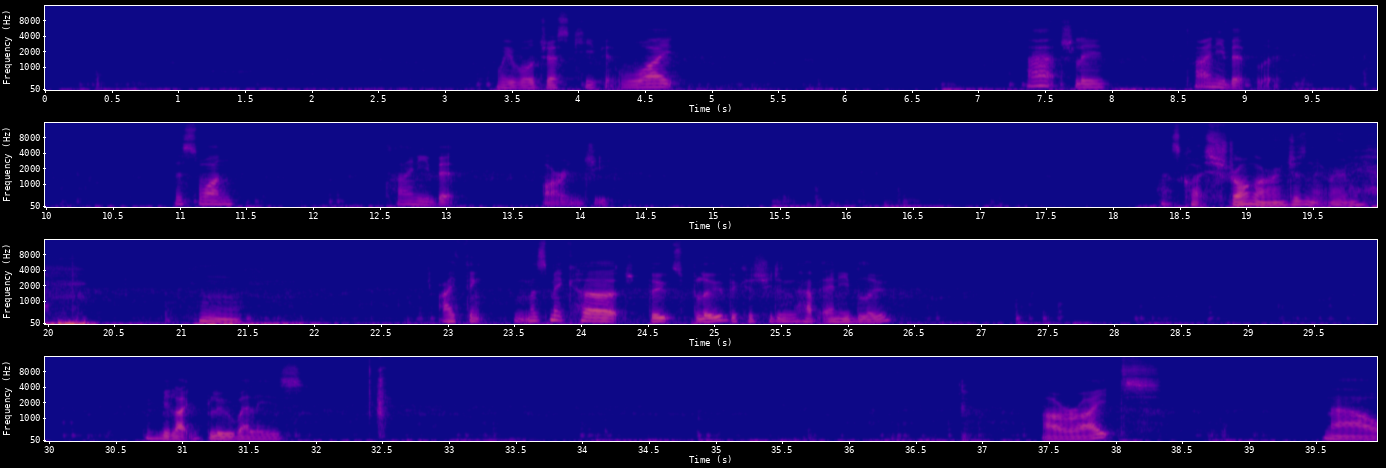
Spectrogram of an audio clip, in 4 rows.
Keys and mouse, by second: 4.4 f, 4.7 f, 4.9 f, 5.1 f, 9.5-15.8 middle drag, 15.8 ctrl+s, 16.5-19.1 middle drag, 29.2-35.0 middle drag, 35.0 KP_0, 35.6 ctrl+s, 35.9 middle click.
